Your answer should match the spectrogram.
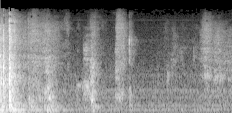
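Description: Music cuts off abruptly at the start, leaving a quiet room with a few faint short sounds of a person moving about.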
